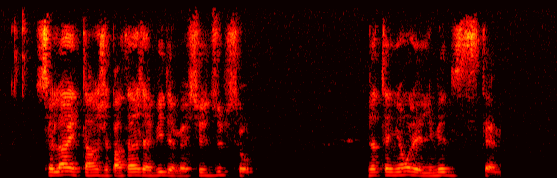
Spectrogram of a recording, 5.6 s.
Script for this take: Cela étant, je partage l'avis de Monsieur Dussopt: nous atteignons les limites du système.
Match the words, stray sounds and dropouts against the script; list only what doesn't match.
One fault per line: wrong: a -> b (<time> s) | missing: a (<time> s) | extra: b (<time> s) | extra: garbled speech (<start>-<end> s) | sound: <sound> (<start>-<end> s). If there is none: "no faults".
missing: nous (2.6 s)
